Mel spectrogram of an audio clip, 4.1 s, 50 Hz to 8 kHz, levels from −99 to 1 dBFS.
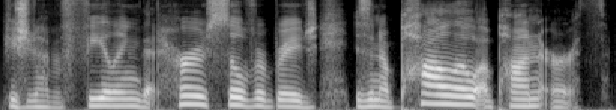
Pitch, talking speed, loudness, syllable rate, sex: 175 Hz, 190 wpm, -18 LUFS, 5.4 syllables/s, female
